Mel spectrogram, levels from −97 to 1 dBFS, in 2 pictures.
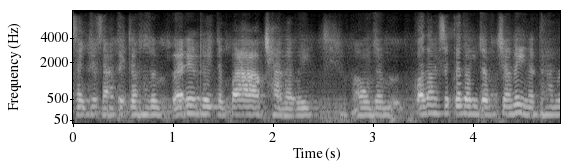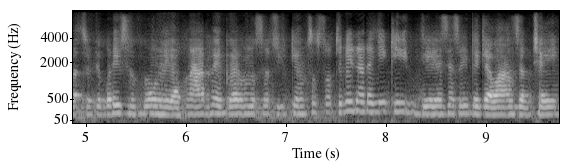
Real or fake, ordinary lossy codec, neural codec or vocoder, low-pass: fake; none; codec, 16 kHz, 1 kbps, FreqCodec, smaller model; none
